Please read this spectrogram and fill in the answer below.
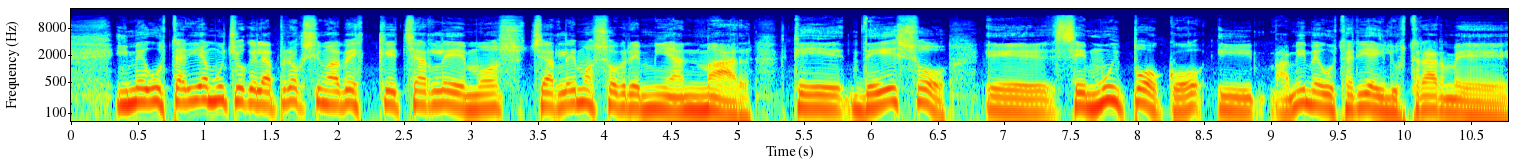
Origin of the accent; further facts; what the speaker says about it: Argentina; yo me considero un argentino más de estos que ni se informa de lo que está pasando en Nicaragua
